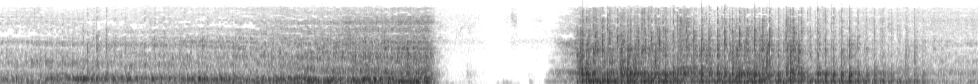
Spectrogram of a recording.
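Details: An elephant snores while sleeping, with deep, rumbling, rattling breaths, broken by a brief silent pause.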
